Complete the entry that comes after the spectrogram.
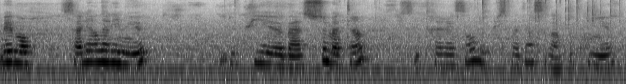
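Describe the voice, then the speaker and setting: At a moderate pace and fairly high pitch, a woman speaks with fairly even intonation and long, frequent pauses, amid noticeable background noise and audible room echo. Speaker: craft vlogger. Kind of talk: casual vlog talk. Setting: at home.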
